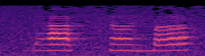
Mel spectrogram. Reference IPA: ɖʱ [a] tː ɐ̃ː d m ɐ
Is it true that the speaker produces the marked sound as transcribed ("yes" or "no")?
yes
